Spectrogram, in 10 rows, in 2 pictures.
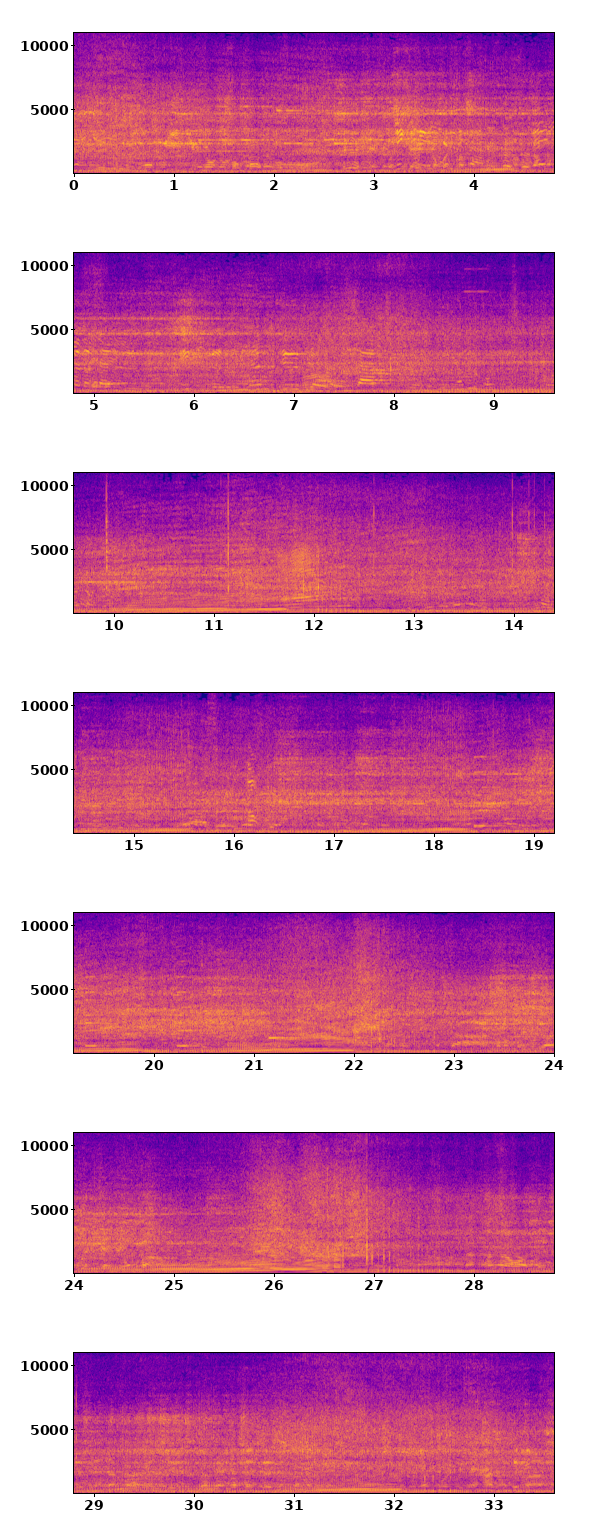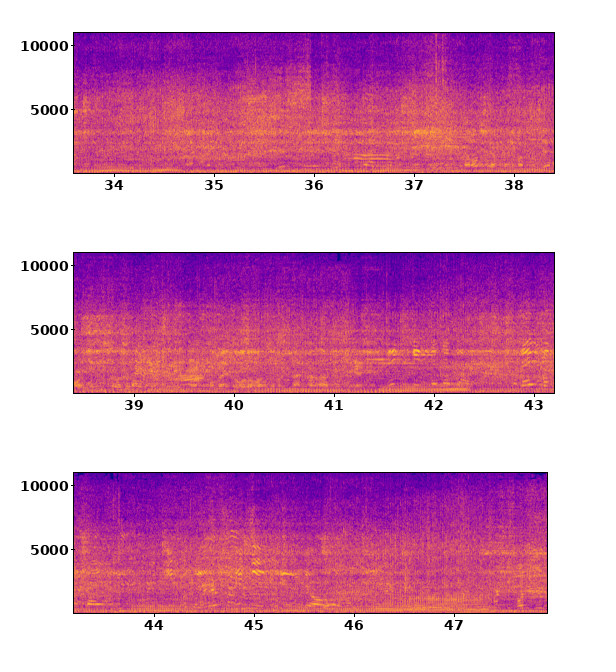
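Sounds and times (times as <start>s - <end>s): motorcycle engine revving: 0.0s - 47.9s.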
